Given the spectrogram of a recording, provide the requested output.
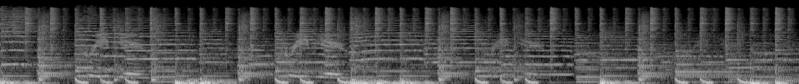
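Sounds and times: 
latin music loop: 0.0s - 7.9s.

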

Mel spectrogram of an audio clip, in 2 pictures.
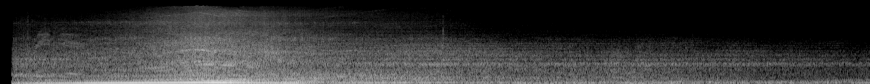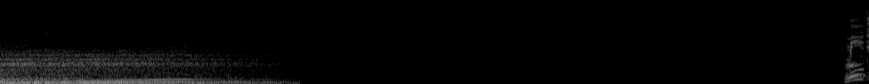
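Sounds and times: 
car driving away: 0.1s - 11.7s.

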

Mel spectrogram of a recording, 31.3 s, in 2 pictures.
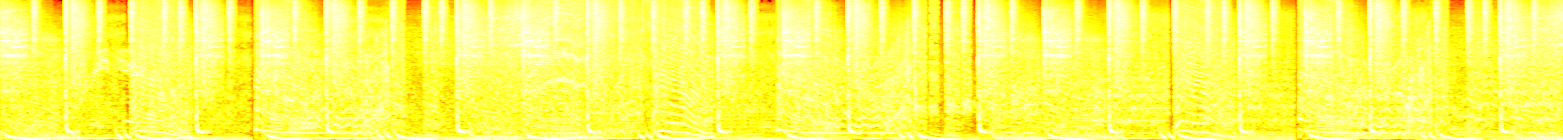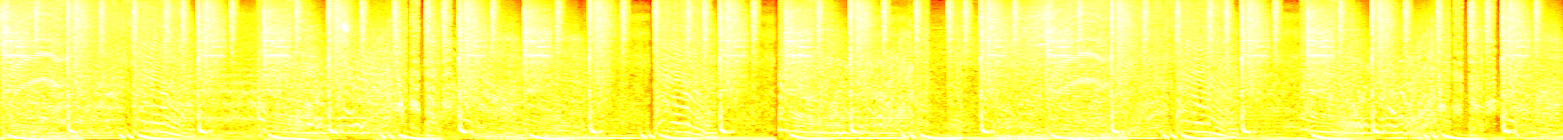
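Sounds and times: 
dubstep loop of a frying CPU: 0.0s - 31.2s.

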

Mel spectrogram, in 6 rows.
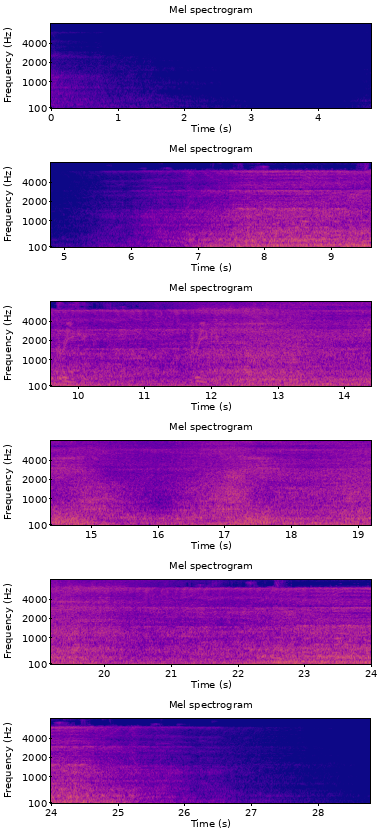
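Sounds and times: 
windy space anomalies ambient drone: 5.7s - 27.3s.

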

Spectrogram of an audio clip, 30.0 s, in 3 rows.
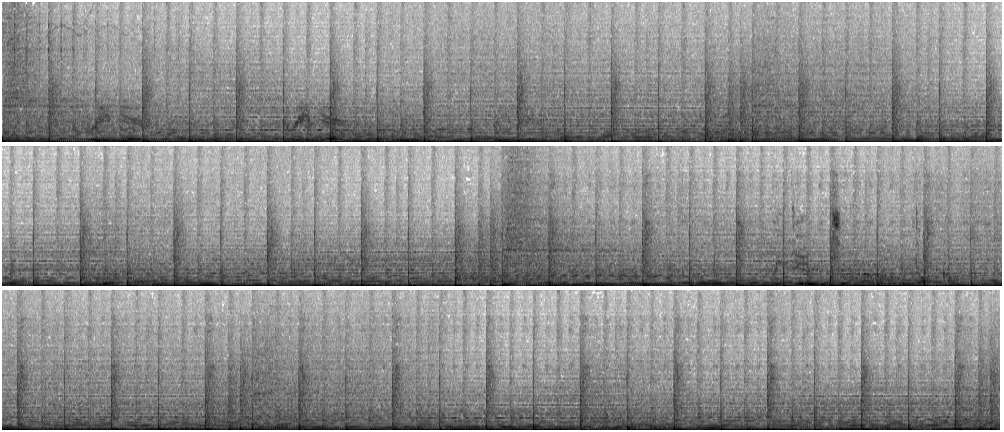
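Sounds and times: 
emotional driving uplifting synth-pop track: 0.0s - 29.9s.

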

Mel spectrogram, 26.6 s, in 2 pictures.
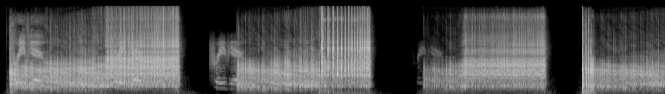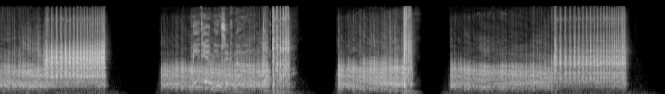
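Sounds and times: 
coin rolling: 0.5s - 3.6s, 4.8s - 7.5s, 8.5s - 11.0s, 11.7s - 15.5s, 16.5s - 19.2s, 20.0s - 21.6s, 22.3s - 25.9s.

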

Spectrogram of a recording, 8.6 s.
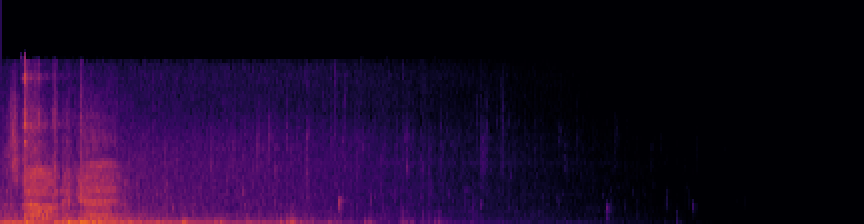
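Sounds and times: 
group of children singing: 0.0s - 2.9s.

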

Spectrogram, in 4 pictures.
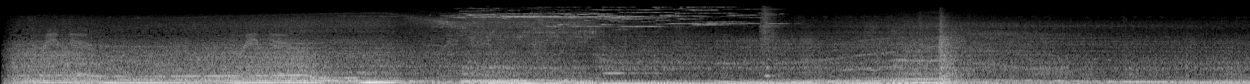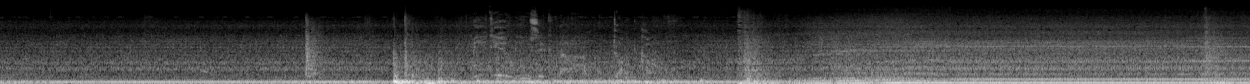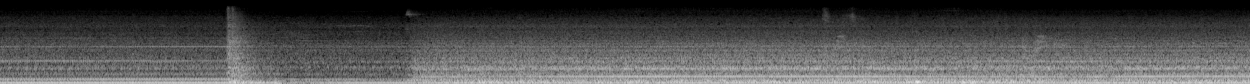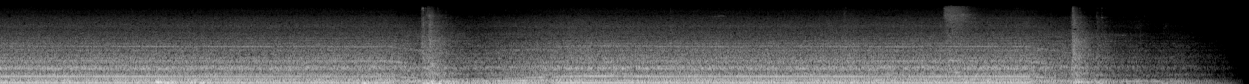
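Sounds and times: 
garbage truck: 0.0s - 49.9s.

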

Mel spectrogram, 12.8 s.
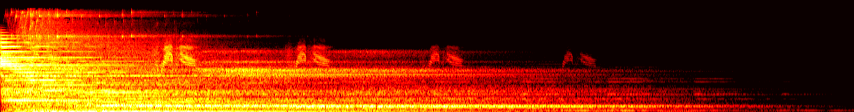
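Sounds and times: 
metal hit: 0.0s - 8.3s.

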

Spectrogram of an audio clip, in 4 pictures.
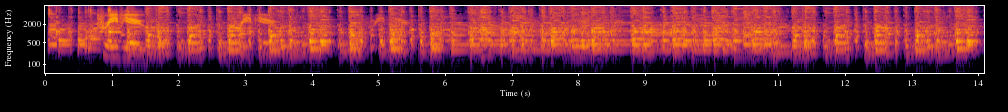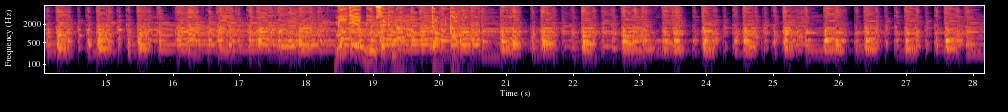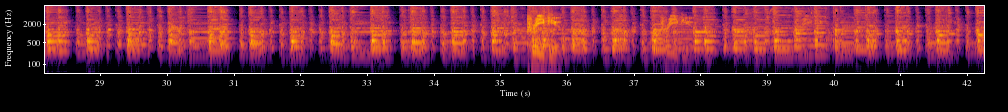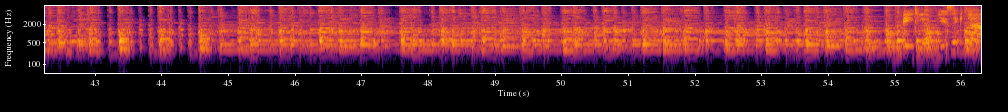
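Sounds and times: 
banjo: 0.0s - 56.3s.

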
